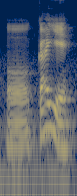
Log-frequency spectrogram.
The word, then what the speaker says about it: calle: 그래서 까예, CALLE.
